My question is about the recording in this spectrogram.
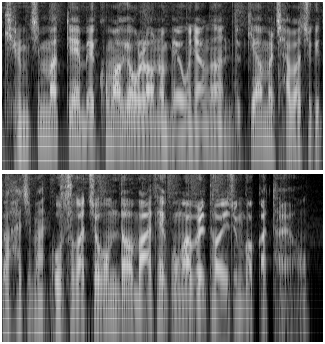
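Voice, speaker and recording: A man's voice: mid-range voice, very animated, fast talker. A young adult man narrating a restaurant food review in an upbeat, descriptive way.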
